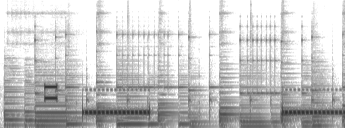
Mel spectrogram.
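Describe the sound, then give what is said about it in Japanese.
A phone call ringing tone plays on its own as a call is placed to Tenny-senpai: a bright electronic melody of chiming notes that repeats its pattern, steady and moderately loud, with no one speaking. The call goes to voicemail. “ちょっとテニー先輩電話してみるか”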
